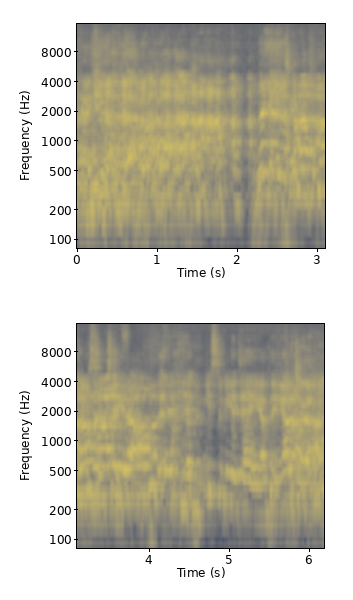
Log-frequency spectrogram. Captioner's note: laugh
